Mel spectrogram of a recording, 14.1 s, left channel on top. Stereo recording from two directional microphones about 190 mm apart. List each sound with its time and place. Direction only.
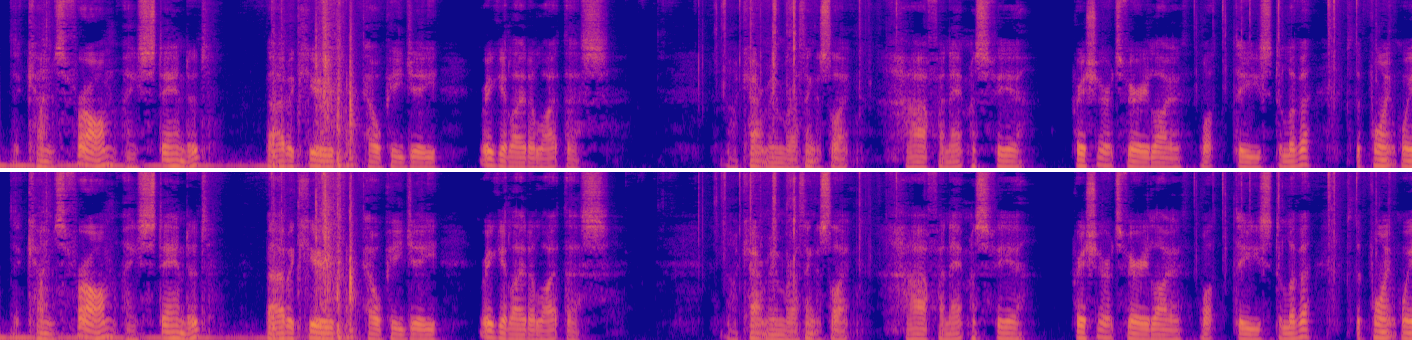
0.1 s speech: 5° right (ahead or behind)
2.6 s speech: 25° right (ahead or behind)
3.1 s speech: 15° right (ahead or behind)
7.2 s speech: 10° right (ahead or behind)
